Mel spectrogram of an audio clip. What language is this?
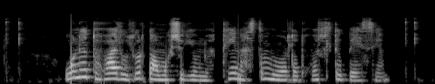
Mongolian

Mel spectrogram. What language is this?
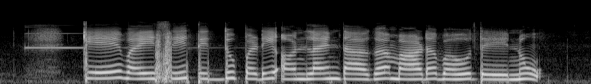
Kannada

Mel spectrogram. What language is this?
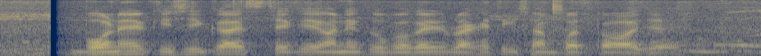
Bangla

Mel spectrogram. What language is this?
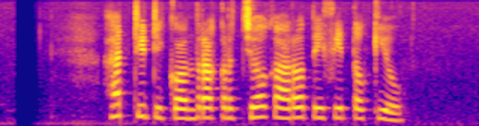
Javanese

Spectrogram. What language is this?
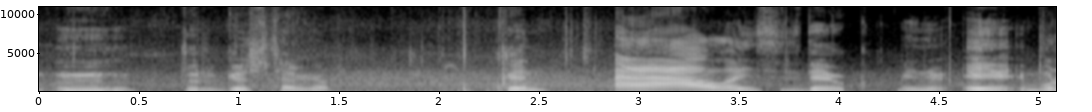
Turkish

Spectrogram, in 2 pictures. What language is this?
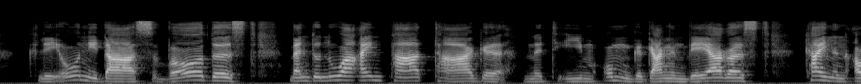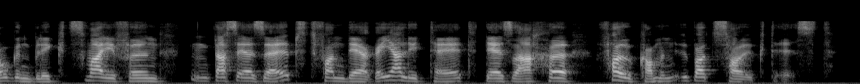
German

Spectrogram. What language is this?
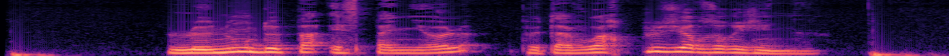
French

